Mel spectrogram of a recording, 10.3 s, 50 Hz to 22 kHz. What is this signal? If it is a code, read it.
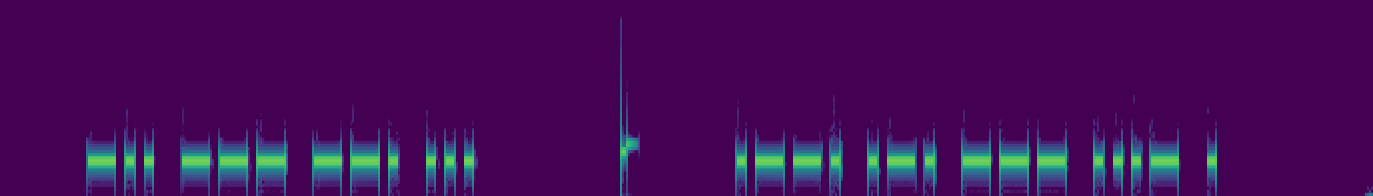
Morse code, heard as a keyed tone, about 17 wpm, 700 Hz. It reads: DOGS PROVE
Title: Sentences from Top 1600 Words - New Word Drill Alt - 17wpm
